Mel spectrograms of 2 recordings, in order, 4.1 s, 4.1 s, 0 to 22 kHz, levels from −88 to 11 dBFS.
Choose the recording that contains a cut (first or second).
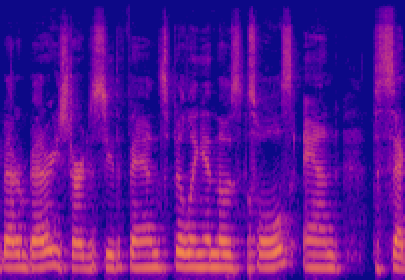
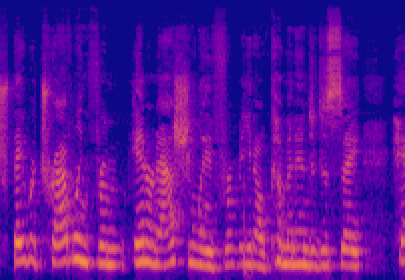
first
